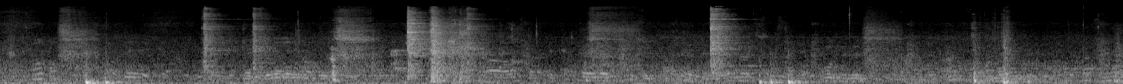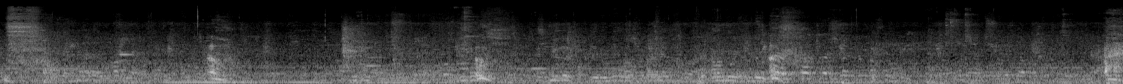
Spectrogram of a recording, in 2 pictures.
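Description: A man grunts and strains with effort close by.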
